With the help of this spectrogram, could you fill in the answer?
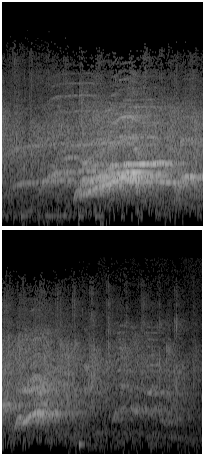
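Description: An audience claps their hands in a dense, continuous patter, mixed with raised voices and cheers, swelling to a peak partway through before easing slightly and carrying on.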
